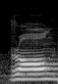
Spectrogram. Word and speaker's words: wrong: The next one is wrong deed, wrong deed. As you can see that W is silent here and it's a consonant word, but R is also consonant in wrong.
